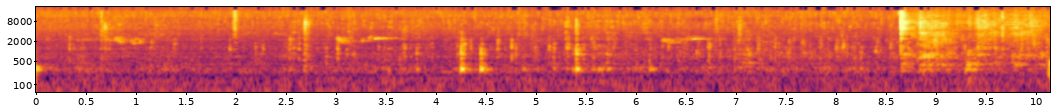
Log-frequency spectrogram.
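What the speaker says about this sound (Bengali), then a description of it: "ঝোলটা ফুটে গেছে দেখুন বন্ধুরা কি সুন্দর এবার আমি একে একে মাছ" Fish pieces, koi fish for a Bengali oil-rich curry, go one by one into boiling gravy: quiet bubbling and simmering with scattered soft clinks and splashes, and a louder sizzling burst near the end.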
